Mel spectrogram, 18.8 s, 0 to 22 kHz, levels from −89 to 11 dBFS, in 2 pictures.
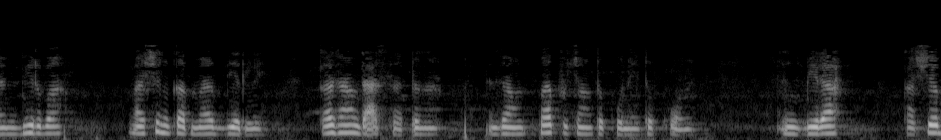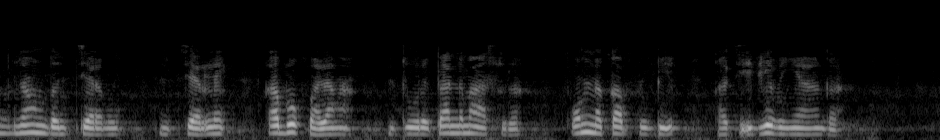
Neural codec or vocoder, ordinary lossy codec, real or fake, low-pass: codec, 16 kHz, 2 kbps, FunCodec, trained on Chinese and English, 25 frames a second; MP3, 24 kbps; fake; 7.2 kHz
